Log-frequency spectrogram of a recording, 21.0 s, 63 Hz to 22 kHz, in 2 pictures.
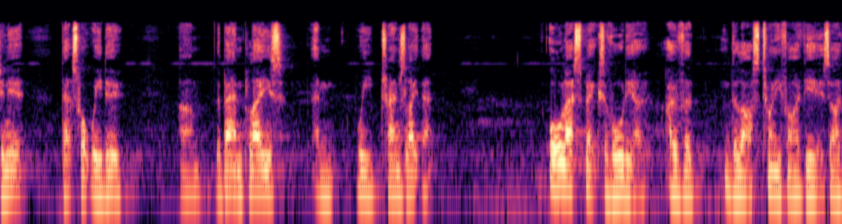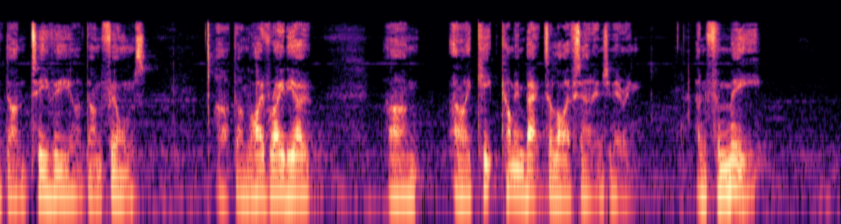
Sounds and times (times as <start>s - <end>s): Speech: 0.0s - 1.6s, 2.2s - 5.5s, 6.7s - 12.4s, 13.1s - 14.5s, 15.3s - 18.6s, 19.2s - 20.1s.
